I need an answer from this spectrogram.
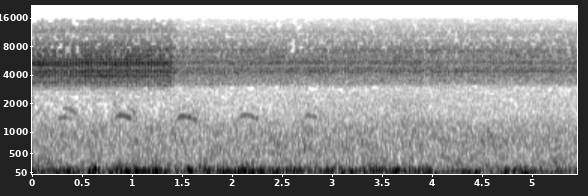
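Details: Cicadas in summer as the heat begins, a steady high hissing drone that is loudest for the first second and a half, then softer, with a few faint short rising calls of another animal and low rumbling background noise.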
